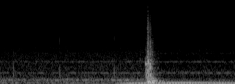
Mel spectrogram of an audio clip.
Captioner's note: door shuts close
